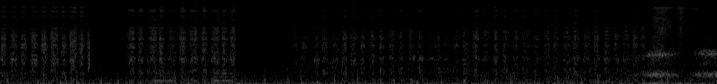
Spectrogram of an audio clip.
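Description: Pencil graphite scratching faintly on lined notebook paper in many quick, short sketching strokes: the rapid searching-for-line way of drawing.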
